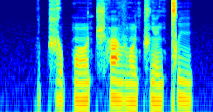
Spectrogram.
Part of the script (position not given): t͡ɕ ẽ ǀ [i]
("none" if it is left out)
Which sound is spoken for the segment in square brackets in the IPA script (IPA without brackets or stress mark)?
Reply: i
